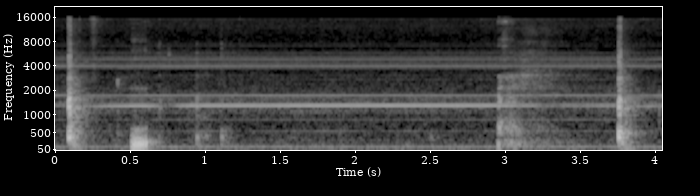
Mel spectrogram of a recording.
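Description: Malectrics Arduino spot welder firing pulses through hand-held probes, welding nickel strip onto lithium-ion cells: a sharp snap just after the start and another near the end, with a duller knock about half a second in and a faint click around three seconds.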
